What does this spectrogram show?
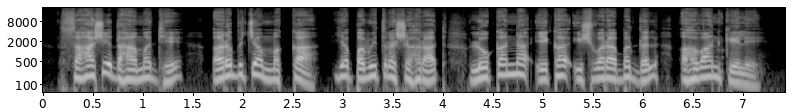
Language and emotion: Marathi, neutral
